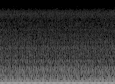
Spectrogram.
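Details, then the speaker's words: Isuzu Elf microbus diesel, checked as a used purchase and restarted after waiting for the glow indicator: a steady, quiet, smooth low idle with no vibration, stumble or uneven beat. Normal diesel idle. "masih enggak ada getaran sama sekali masih senyap ya masih halus dan suaranya bisa kalian dengerin"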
